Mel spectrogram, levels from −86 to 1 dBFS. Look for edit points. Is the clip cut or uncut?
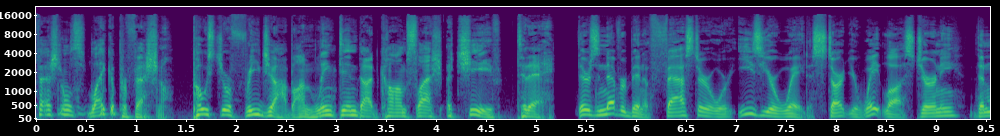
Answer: uncut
